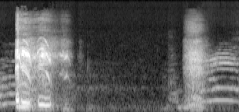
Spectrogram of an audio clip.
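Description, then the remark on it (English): A female cat meows twice, a short bright call followed after a pause by a softer, falling meow, both fairly quiet with no talking. “do you hear her meowing?”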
